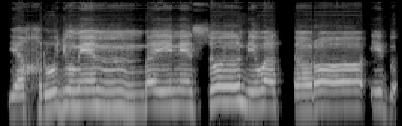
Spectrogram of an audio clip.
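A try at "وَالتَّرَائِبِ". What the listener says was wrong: Ini taraibnya kurang panjang, Bu ya. Di sana 5 harakat.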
